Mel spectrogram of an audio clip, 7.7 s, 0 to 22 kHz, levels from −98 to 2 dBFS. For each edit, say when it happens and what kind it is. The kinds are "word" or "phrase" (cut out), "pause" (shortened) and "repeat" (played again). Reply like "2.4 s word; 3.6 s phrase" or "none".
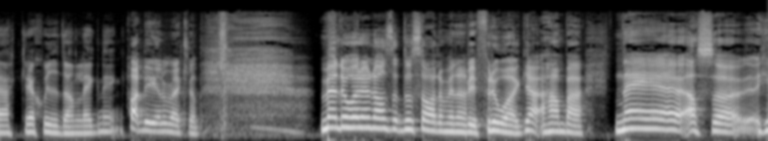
1.3 s pause; 4.7 s phrase

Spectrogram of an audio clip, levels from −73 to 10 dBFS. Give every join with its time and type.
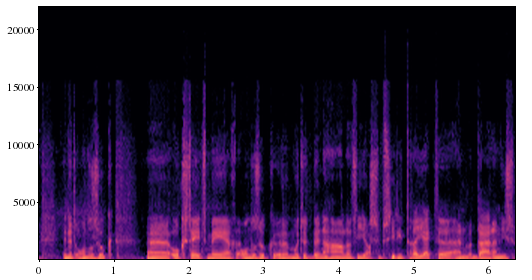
2.7 s word; 3.6 s phrase; 4.4 s word

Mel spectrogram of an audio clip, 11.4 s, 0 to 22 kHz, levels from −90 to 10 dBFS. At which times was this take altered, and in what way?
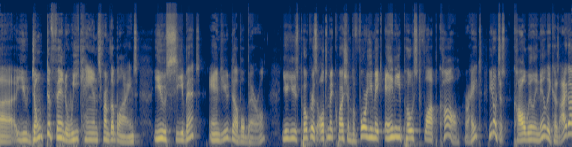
none

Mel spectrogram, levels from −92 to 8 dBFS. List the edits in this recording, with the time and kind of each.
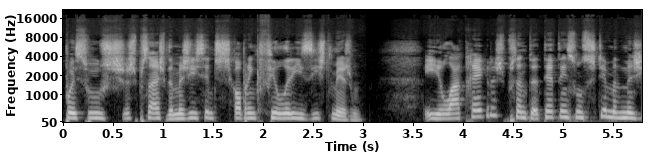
1.0 s word; 4.0 s word

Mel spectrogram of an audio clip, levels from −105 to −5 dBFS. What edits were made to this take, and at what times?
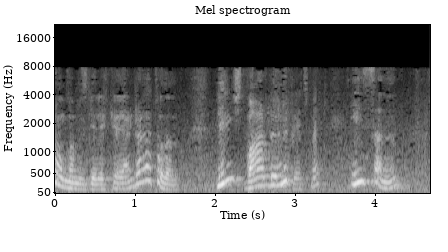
2.4 s word; 3.0 s word

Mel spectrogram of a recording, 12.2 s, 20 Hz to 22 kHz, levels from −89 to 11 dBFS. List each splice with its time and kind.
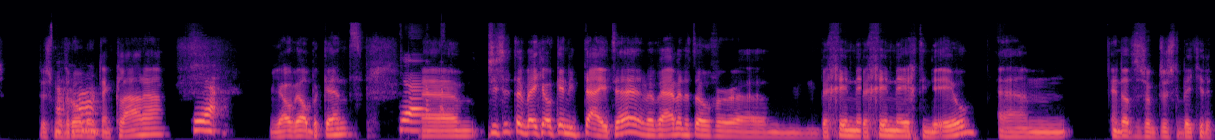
4.9 s word; 8.6 s repeat; 9.9 s pause

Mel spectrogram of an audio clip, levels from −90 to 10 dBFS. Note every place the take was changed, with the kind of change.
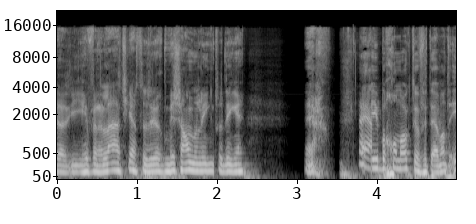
1.9 s word; 3.5 s pause; 3.9 s word

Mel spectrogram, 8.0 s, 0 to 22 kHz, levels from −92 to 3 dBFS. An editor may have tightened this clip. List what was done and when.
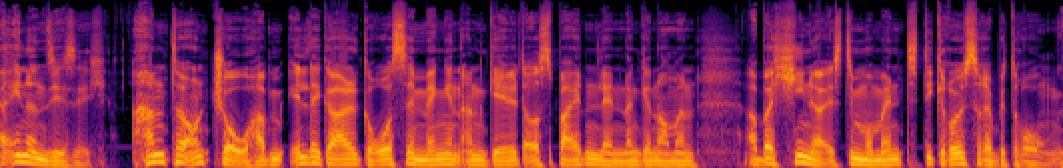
none

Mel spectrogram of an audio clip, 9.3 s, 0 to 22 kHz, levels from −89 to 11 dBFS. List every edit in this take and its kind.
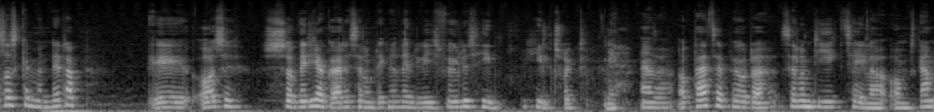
6.0 s pause

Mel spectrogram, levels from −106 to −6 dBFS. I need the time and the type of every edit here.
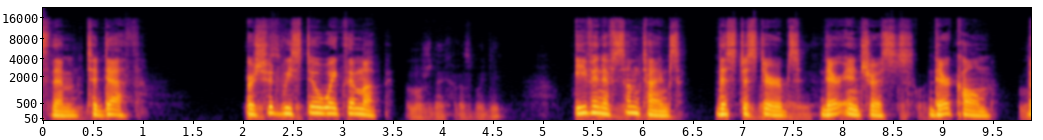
none

